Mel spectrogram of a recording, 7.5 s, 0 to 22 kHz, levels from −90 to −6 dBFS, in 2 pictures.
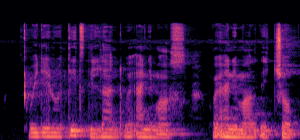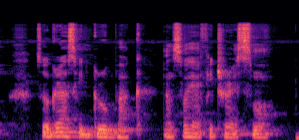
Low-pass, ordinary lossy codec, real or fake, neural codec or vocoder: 10.8 kHz; none; real; none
